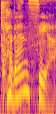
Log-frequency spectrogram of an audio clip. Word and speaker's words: querencia: How do you pronounce it? Querencia. Querencia.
